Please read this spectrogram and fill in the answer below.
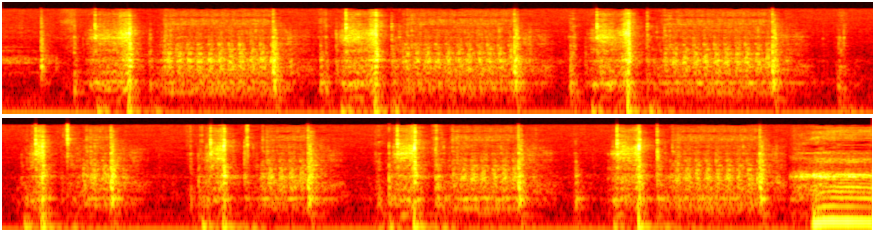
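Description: Rotary-dial desk telephone being dialled: the finger dial is wound round and springs back about seven times, each return giving a quick run of clicks. A steady low hum runs underneath.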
